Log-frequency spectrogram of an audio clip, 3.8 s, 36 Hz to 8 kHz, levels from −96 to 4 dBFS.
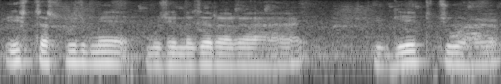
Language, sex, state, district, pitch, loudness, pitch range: Hindi, male, Bihar, Katihar, 135 Hz, -16 LUFS, 125-145 Hz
